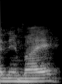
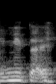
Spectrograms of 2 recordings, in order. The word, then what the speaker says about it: Nitai: Nitai. Thank you, Nimai. And You mean Nitai? sorry, Nitai.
